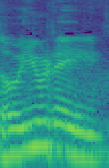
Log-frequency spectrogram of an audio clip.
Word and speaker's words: Yūrei: Pero ang tama talagang pronunciation niya, Yūrei.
